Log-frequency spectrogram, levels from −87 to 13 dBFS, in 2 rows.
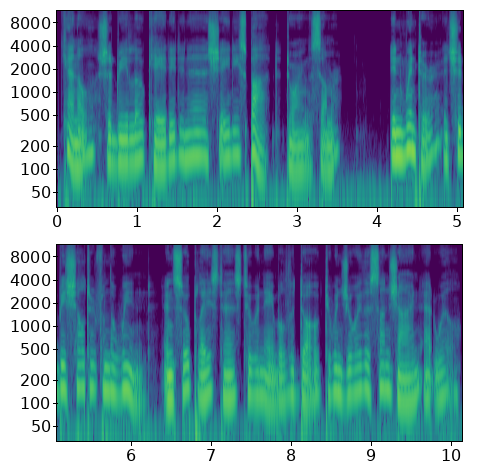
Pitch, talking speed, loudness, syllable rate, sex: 130 Hz, 205 wpm, -19 LUFS, 5.4 syllables/s, male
